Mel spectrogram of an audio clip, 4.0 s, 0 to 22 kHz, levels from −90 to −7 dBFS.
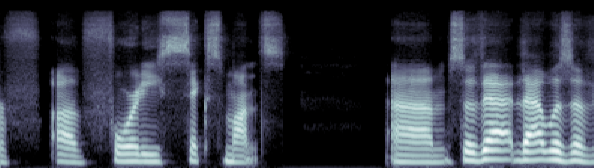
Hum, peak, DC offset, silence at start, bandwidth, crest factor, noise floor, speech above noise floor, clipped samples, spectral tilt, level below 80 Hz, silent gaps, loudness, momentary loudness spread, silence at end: none; -2 dBFS; under 0.1%; 0 s; 17 kHz; 18 dB; -78 dBFS; 60 dB; under 0.1%; -4.5 dB/octave; -68 dBFS; none; -18 LUFS; 11 LU; 0 s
